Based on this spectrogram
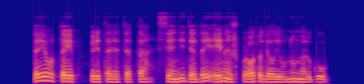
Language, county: Lithuanian, Šiauliai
